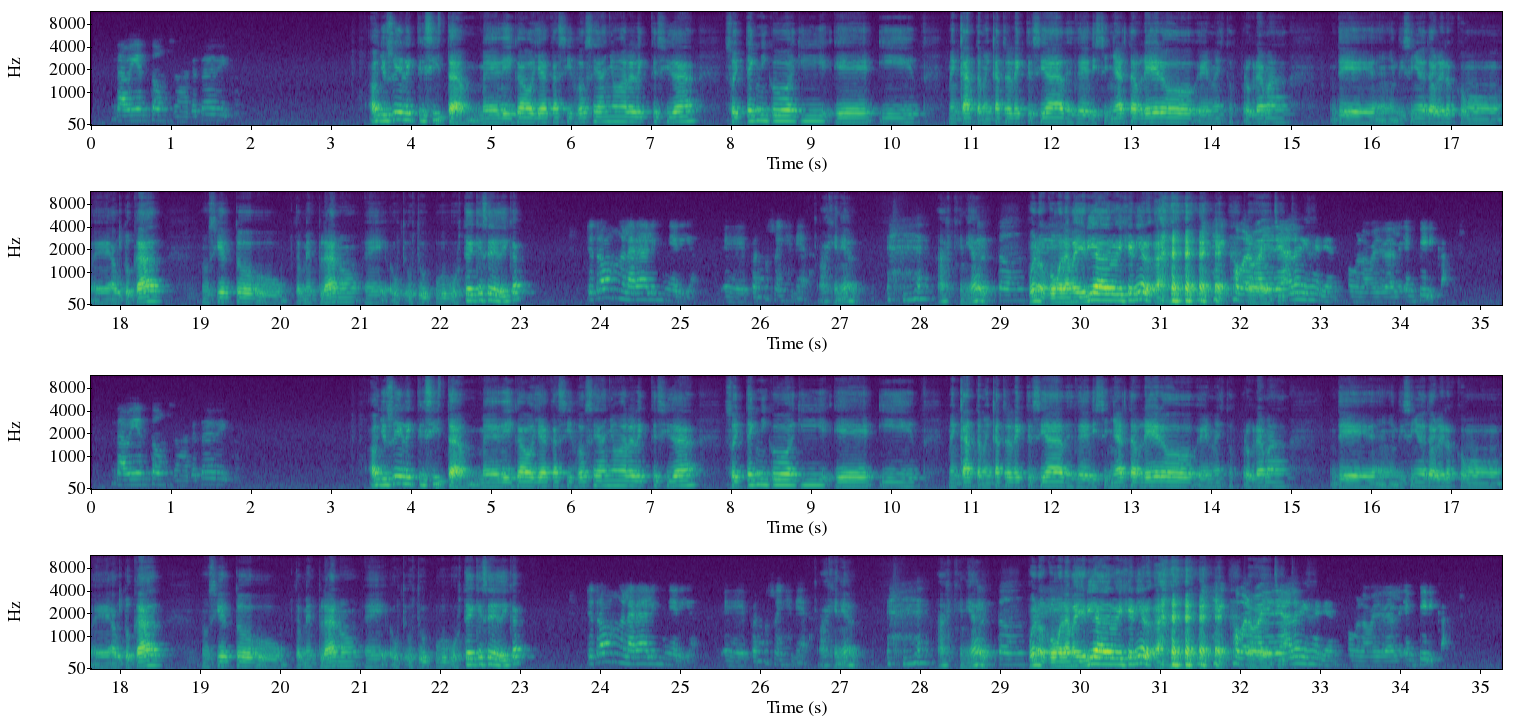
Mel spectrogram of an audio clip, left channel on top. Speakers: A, on the right; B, on the left.
A: David, entonces, ¿a qué te dedicas?
B: Ah, yo soy electricista, me he dedicado ya casi 12 años a la electricidad, soy técnico aquí eh, y me encanta, me encanta la electricidad desde diseñar tableros en estos programas de diseño de tableros como eh, AutoCAD, ¿no es cierto? O también plano. eh, ¿ust- ust- u- ¿usted a qué se dedica?
A: Yo trabajo en el área de la ingeniería, eh, pero no soy ingeniera.
B: Ah, genial,
A: <laughs>
B: ah, genial.
A: Entonces,
B: Bueno, como la mayoría de los ingenieros. <laughs>
A: <laughs> como la
B: No,
A: mayoría
B: es un chiste,
A: de los ingenieros, como la mayoría de los- empírica.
